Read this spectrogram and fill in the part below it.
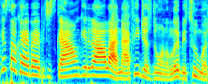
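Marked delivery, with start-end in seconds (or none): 0.0-1.6 mock gentle, comforting, soothing tone. Retelling what she says to her crying son: imitating soothing her crying son. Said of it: "I be like".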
